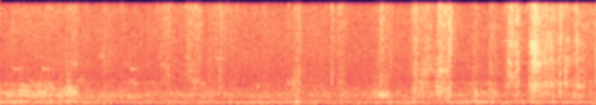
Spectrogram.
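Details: UK honey bee hive in the evening, bees defending against several kinds of attacking parasitic flies; a thick, steady buzz of many bees with faint brief whines of passing insects and soft high chatter behind.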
